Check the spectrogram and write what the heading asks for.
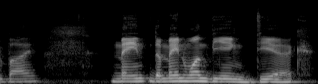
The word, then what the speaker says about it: Dirik: and I changed to pronounce it the original way, which is Dirik, and yeah, German, especially Germans, they see it and they think my name is Dirk.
